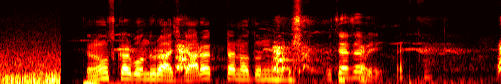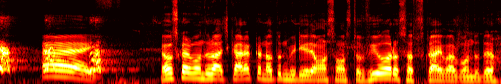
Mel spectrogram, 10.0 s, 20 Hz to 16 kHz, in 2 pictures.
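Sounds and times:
man speaking: 0:00.8 - 0:03.9, 0:05.4 - 0:10.0.

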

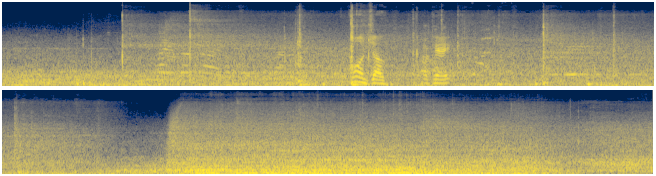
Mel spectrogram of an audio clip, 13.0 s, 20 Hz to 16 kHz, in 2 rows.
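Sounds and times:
wind rushing over microphone: 0:07.4 - 0:12.4.

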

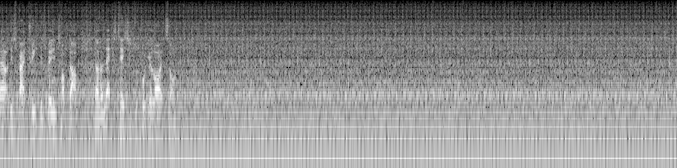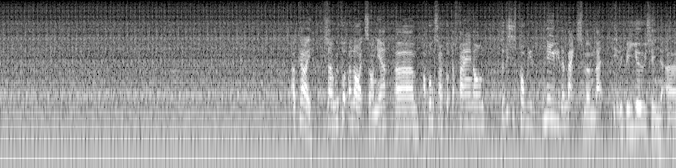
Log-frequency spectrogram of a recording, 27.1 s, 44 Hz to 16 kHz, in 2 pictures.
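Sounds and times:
diesel engine idling: 0:00.0 - 0:27.0.

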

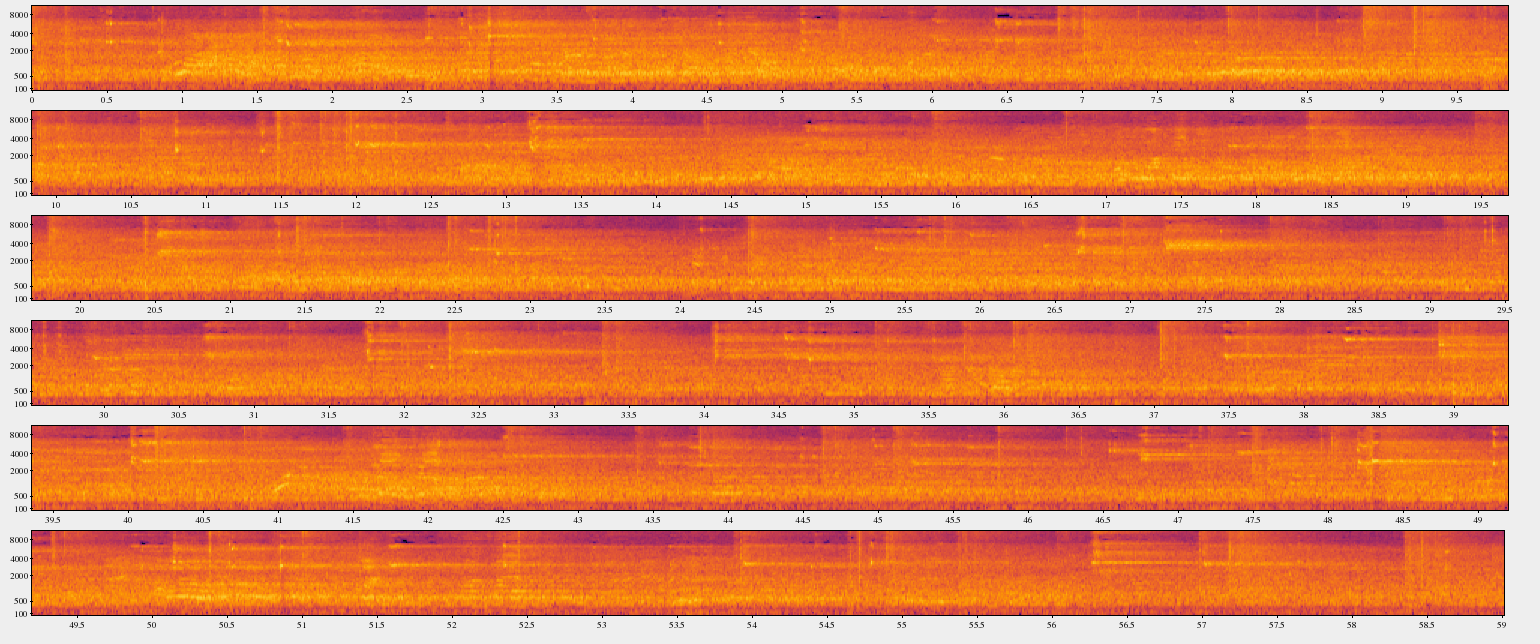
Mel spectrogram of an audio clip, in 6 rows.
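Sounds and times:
rackets striking shuttlecock: 0:29.1 - 0:49.6, 0:56.9 - 0:58.8
shoe squeaks on court: 0:31.7 - 0:33.3, 0:37.2 - 0:40.7, 0:41.6 - 0:52.6, 0:56.2 - 0:57.8.

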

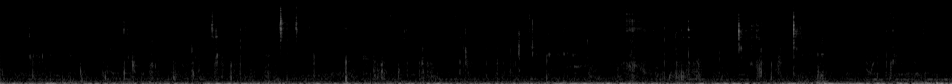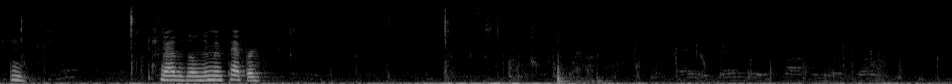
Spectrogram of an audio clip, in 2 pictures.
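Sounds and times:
person chewing meat off a bone: 0:00.0 - 0:11.1, 0:12.2 - 0:19.0.

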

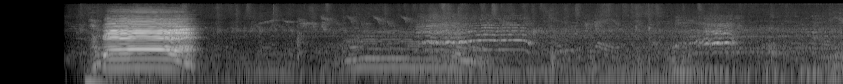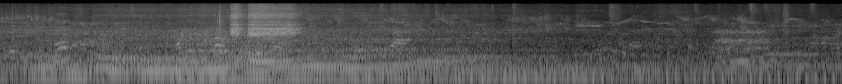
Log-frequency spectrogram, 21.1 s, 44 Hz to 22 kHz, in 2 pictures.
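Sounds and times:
cattle mooing: 0:01.2 - 0:02.5, 0:19.4 - 0:20.3.

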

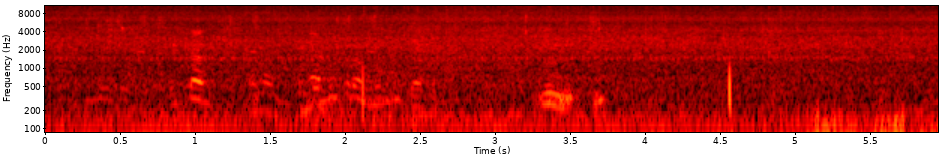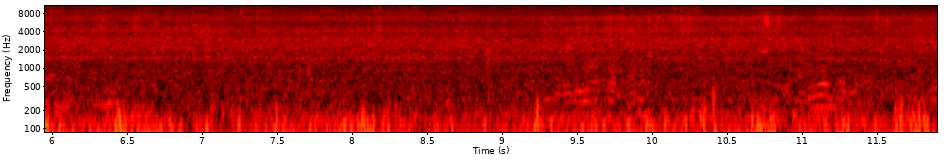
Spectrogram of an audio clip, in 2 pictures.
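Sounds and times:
rain hiss: 0:00.0 - 0:11.9
wind buffeting microphone: 0:04.3 - 0:11.9.

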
